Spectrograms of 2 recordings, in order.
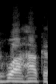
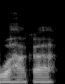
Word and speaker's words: Oaxaca: So I think that's where the you said Oaxaca is spelled strangely. And I think that's why, because the X is actually like an H sound.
